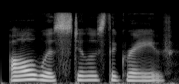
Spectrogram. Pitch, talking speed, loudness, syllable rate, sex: 190 Hz, 200 wpm, -18 LUFS, 4.4 syllables/s, female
